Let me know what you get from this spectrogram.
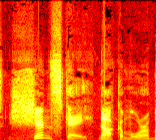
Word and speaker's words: Shinsuke Nakamura: It's Shinsuke Nakamura.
